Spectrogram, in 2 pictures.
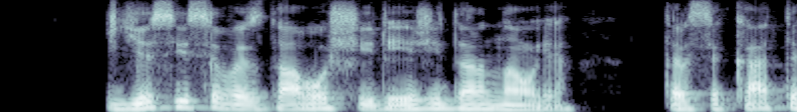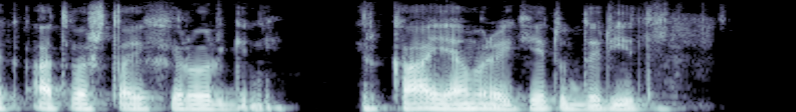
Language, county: Lithuanian, Marijampolė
